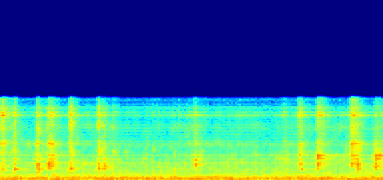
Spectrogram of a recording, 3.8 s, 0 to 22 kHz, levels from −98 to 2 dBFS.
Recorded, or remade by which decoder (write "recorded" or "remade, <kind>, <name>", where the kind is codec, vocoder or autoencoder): remade, vocoder, Vocos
